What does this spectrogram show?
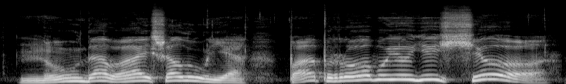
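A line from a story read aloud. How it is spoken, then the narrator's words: Deep whale bass. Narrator (Russian): пробасил кит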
